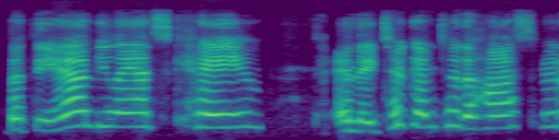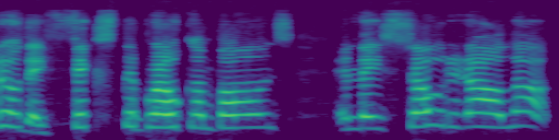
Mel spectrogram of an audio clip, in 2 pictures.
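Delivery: put-on earnest storyteller recalling a childhood accident; Beneatha monologue. Auditioning actor recalls Rufus's sledding accident, earnest dramatic monologue.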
